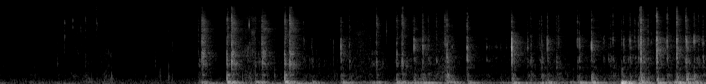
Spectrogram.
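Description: Typing on a computer keyboard: a run of quick, irregular key clicks that starts about two seconds in, after a near-quiet start.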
